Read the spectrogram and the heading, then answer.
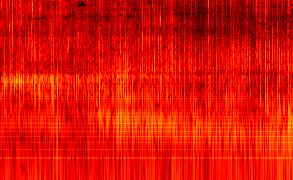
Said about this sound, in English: Bella poured us cups of their strong English breakfast blended with tea leaves from India and a delicious Earl Grey with genuine bergamot oil from Italy.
